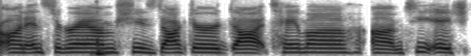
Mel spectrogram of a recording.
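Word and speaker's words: Thema: dot Tama th e ma it looks like SEMA but it's pronounced Tama like Tama Lyon and she's also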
